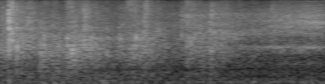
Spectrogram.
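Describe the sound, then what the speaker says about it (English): Applause for the speakers at a natural gas symposium session fills a hall, a dense wash of many hands clapping, moderately loud and continuous with no talk over it. "let's give a round of applause for all the speakers"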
